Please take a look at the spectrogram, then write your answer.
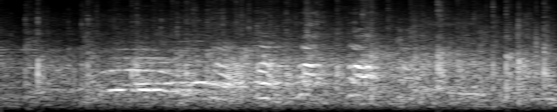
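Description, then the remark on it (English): A church audience applauding steadily on Mother's Day Sunday, clapping to God, a dense wash of many hands clapping at once, with a few faint chuckles and murmurs mixed into the crowd noise. “thanks for the clapping.”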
